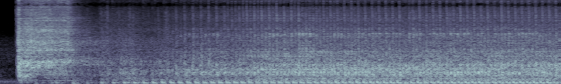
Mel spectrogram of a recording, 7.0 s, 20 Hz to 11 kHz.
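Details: 1979 John Deere 214 tractor, restarted next morning after parts were put back on following months of sitting: catches right away and settles into an even, steady single-cylinder putter with no misfires; healthy start and idle.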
